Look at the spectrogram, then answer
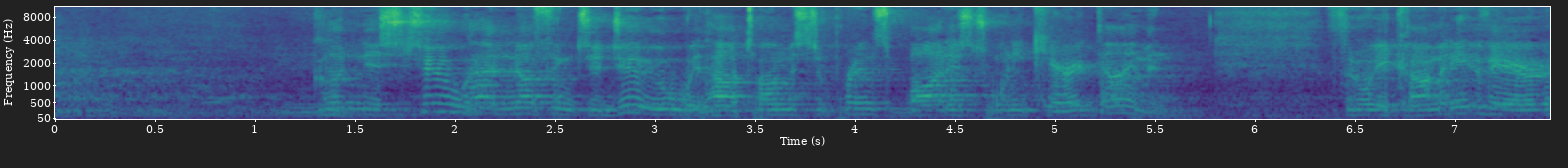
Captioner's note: laughter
